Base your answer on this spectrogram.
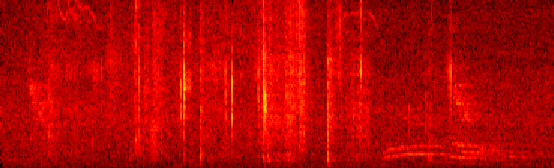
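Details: Kitten feeding on milk from its black mother cat: a run of sharp clicks and taps, then a pair of drawn-out, wavering meows that bend up and down before fading into background hiss.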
